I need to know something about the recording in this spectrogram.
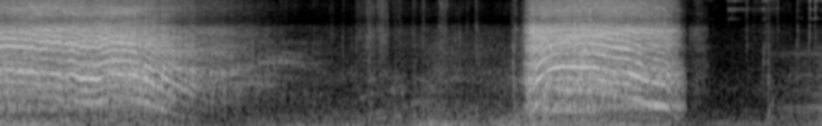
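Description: A power tool's motor whines loudly, then winds down.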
